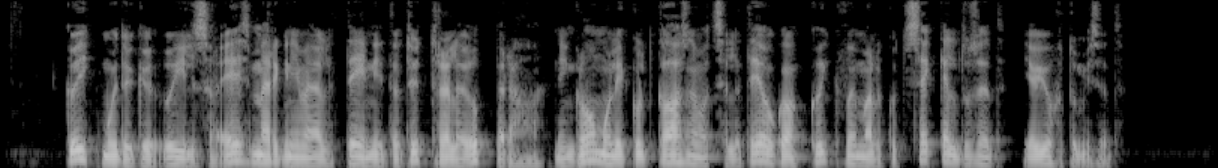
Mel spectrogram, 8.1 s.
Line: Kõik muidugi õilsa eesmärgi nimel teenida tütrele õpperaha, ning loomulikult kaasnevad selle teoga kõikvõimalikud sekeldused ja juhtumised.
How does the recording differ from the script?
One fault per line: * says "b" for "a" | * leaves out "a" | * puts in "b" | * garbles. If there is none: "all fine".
all fine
